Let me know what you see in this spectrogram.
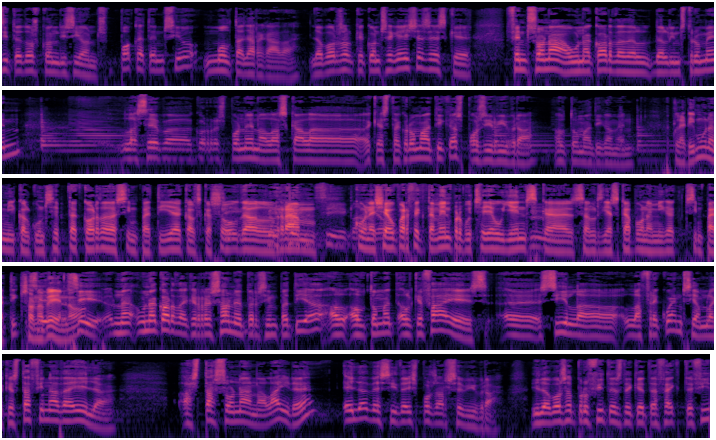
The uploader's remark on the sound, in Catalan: a la Fira de Lutiers de Cervera, on vam poder enregistrar aquesta conversa breu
